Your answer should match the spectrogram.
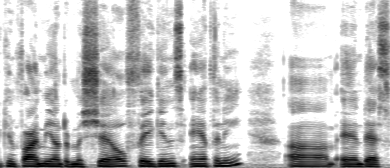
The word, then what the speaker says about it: Feagins: I think you can find me under Michelle Fagans Anthony, and that's Fagans, well, Michelle, MICHELLEFEAGINS.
